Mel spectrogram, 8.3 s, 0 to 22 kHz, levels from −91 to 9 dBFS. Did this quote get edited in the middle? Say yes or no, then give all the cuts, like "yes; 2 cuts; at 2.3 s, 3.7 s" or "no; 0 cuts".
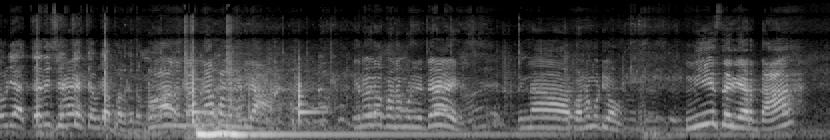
no; 0 cuts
